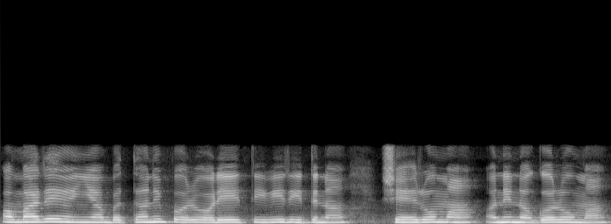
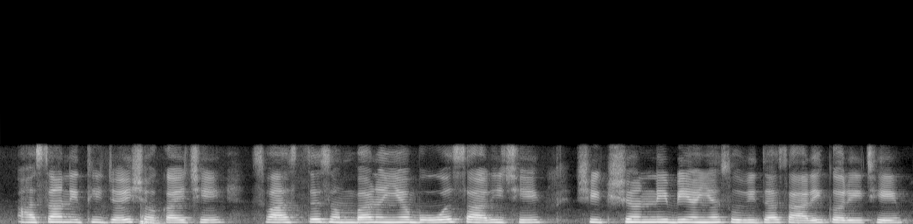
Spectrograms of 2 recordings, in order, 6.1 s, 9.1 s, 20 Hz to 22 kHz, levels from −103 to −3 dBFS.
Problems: none marked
